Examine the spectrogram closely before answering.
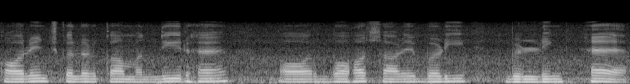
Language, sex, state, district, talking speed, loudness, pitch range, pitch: Hindi, male, Madhya Pradesh, Dhar, 105 wpm, -16 LUFS, 120-135 Hz, 125 Hz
